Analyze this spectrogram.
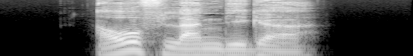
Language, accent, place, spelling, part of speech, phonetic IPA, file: German, Germany, Berlin, auflandiger, adjective, [ˈaʊ̯flandɪɡɐ], De-auflandiger.ogg
- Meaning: inflection of auflandig: 1. strong/mixed nominative masculine singular 2. strong genitive/dative feminine singular 3. strong genitive plural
